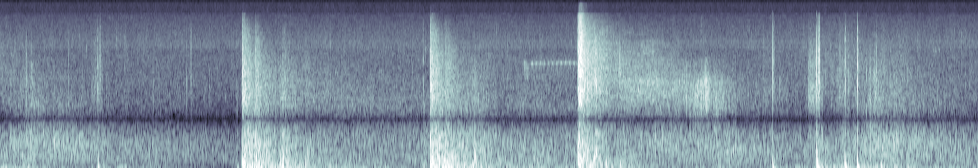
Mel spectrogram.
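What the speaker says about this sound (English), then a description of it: "Taking some shots on the Balson." Gunfire in the World War II shooter Hell Let Loose during a competitive match, several sharp shots and distant booms scattered irregularly over a low rumbling battlefield background.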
